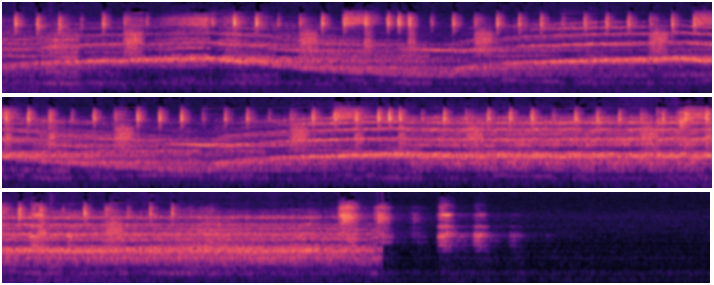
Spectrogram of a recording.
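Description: A siren wailing, rising and falling in pitch twice and then holding a high note, over music with a steady beat; both cut off suddenly near the end.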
